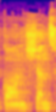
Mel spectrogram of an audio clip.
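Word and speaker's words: conscience: कौन सा एन एस देखिए यहां पे साइंस की तरह लिखा हुआ है लेकिन इसका उच्चारण कोजनेस होगा कोजनेस इसका मीनिंग हो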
